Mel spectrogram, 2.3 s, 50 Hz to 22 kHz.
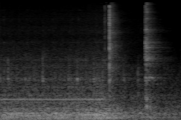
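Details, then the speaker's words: Oversized replacement milling machine motor (HQ800 mill, 200 W more than the old one) runs with a quiet, steady hum that fades as it slows, then two sharp clicks half a second apart: the centrifugal switch dropping in, normal. "That clicking noise that you're hearing there, that's the centrifugal switch."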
